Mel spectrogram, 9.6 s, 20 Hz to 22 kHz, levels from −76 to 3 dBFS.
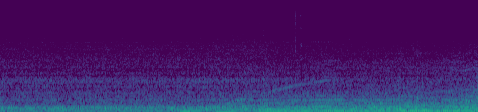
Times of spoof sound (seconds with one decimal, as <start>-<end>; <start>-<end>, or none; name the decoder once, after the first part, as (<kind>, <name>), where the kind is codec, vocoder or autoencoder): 8.0-9.0 (codec, SNAC)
